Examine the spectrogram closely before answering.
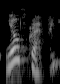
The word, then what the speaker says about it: geography: Geography. Geography. Exactly. Geography. Remember, children, see, it is not geography, it's geography.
